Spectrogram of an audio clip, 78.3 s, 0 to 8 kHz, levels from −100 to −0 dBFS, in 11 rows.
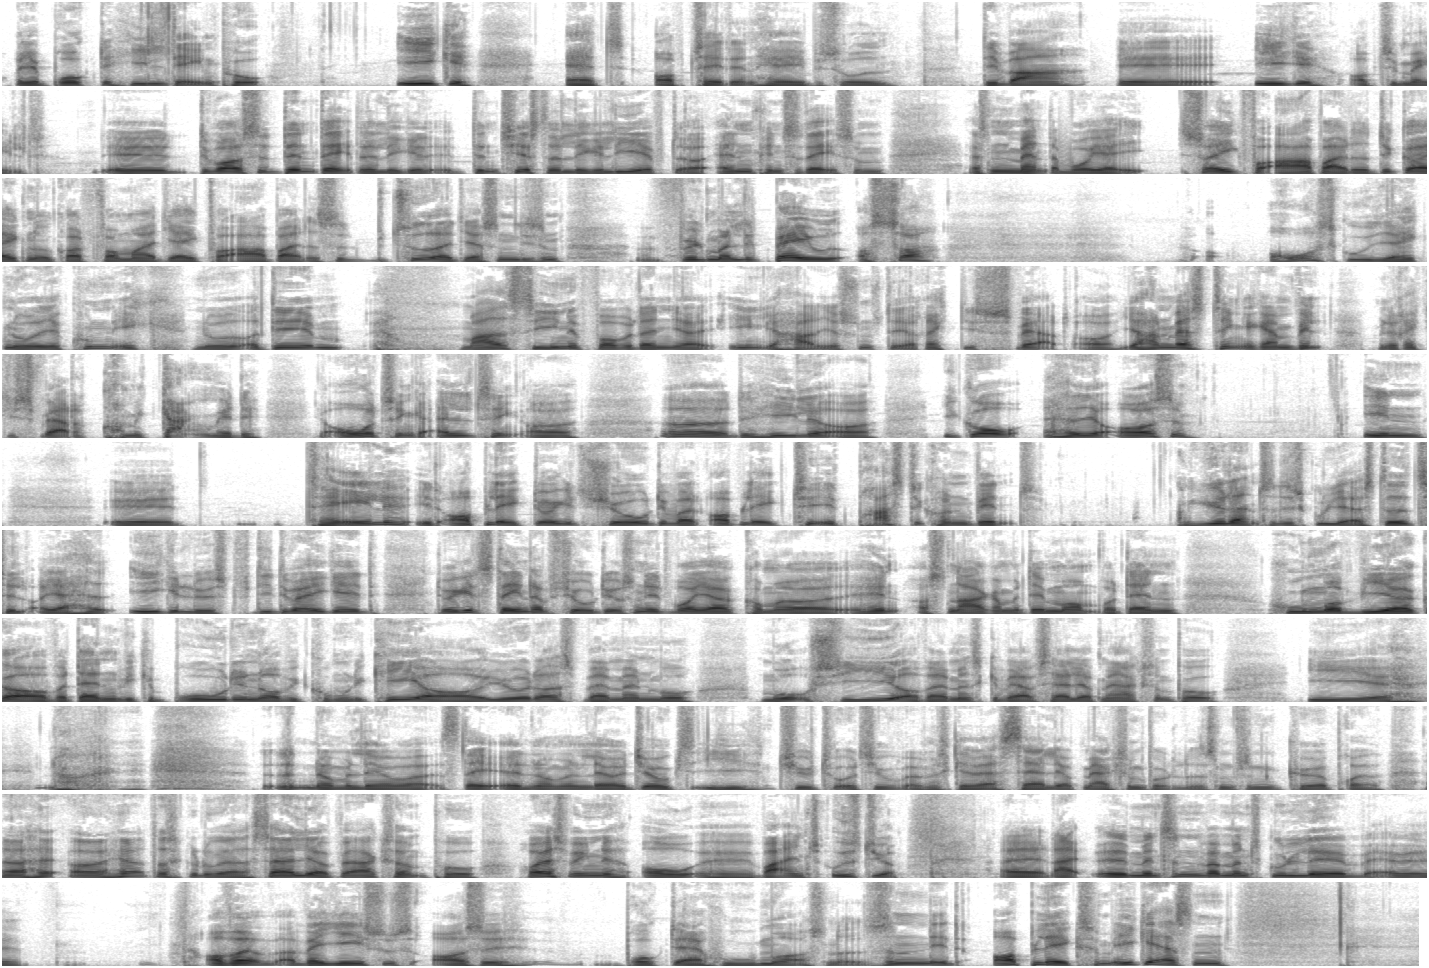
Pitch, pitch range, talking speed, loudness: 115 Hz, 105-130 Hz, 210 wpm, -25 LUFS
